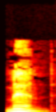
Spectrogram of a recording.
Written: mend

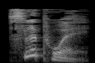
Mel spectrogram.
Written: slipway

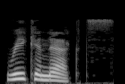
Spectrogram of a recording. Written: reconnects

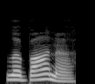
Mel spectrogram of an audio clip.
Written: lebana

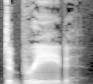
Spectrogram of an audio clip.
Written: debride

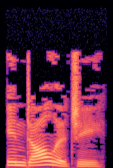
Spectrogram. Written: indology

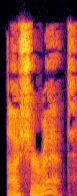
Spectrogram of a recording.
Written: usherette

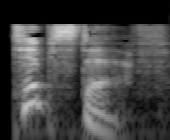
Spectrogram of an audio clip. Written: tipstaff

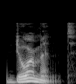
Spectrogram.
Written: dormant

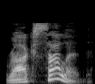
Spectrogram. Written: rock-solid

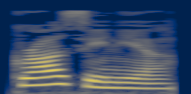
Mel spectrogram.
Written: grazinia

